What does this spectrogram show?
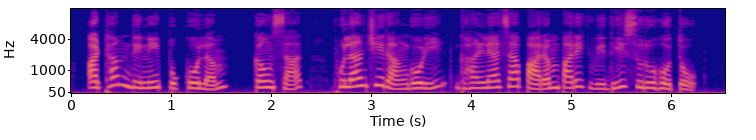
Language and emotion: Marathi, neutral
